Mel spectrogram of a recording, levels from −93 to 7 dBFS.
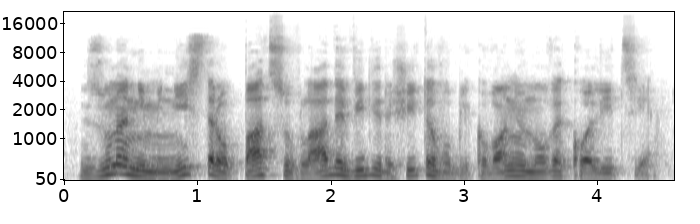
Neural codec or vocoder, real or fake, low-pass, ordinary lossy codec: vocoder, 44.1 kHz, 128 mel bands every 256 samples, BigVGAN v2; fake; 19.8 kHz; Opus, 24 kbps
